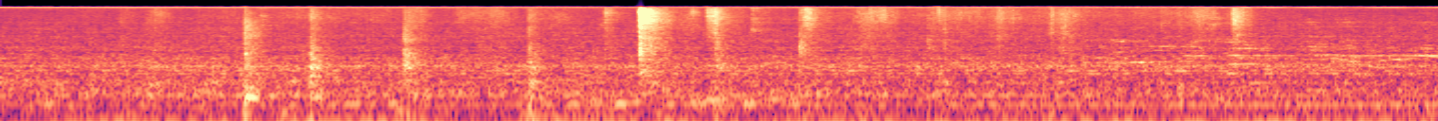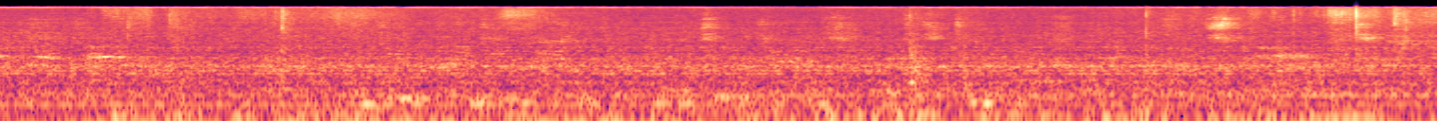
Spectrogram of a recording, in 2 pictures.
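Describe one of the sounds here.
Water sloshes inside a washing machine drum.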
